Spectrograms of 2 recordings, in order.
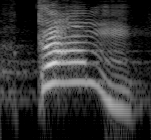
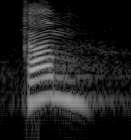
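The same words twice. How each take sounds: First: It is said forcefully, with strong urgency. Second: It is said plainly, without any urgency. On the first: The listener should respond right away. The speaker calls it right. "ito yung sinasabi ni Jesus na ... may urgency" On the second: It is a simple, ordinary invitation. The speaker calls it wrong. "Hindi ito basta sinasabi ni Jesus na"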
